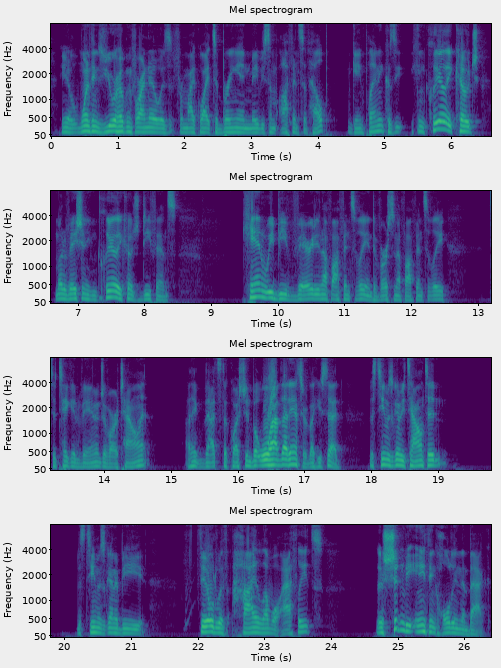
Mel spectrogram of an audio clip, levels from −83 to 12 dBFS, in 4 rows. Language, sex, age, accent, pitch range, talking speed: English, male, 30-49, American, 105-130 Hz, 200 wpm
